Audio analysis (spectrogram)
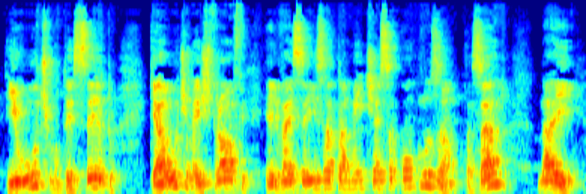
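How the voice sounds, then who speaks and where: A man's voice: a little high, warm tone, reverberant. A male Brazilian literature teacher giving a recorded video lesson, explaining step by step and often checking in with his students. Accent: Brazilian Portuguese.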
